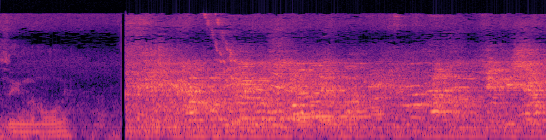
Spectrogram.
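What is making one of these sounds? A theme park ride rumbles and hums loudly indoors.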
